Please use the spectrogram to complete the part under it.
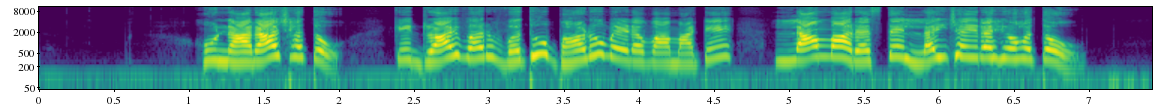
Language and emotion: Gujarati, angry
